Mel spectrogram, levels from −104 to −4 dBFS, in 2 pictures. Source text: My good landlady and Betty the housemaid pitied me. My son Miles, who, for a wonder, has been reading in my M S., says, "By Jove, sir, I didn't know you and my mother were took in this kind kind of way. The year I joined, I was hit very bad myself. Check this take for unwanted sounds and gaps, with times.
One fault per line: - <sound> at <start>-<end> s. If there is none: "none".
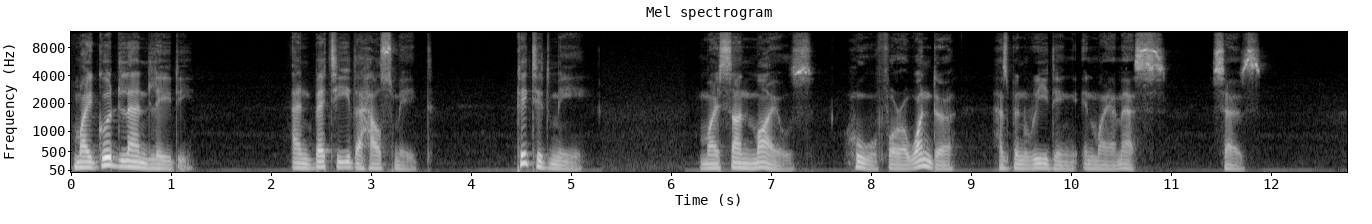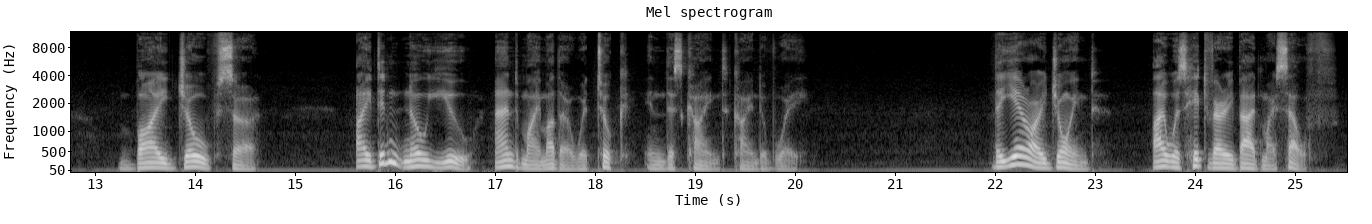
none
